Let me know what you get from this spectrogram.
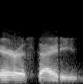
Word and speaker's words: Aristides: Is it the Aristides or the Aristides? – I pronounce it Aristides, but of course you and I are both upstate New Yorkers, so maybe that has something to do with the reason why we say it that way.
